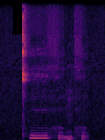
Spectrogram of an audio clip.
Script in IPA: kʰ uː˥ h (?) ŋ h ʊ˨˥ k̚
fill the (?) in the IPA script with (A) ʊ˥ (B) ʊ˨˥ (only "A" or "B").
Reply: B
